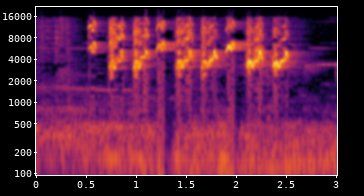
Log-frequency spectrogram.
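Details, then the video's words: Cinereous tit song offered as a lure for catching birds: a fast series of about nine bright, high, sharp two-part notes, roughly four per second, with a quiet background. "Suara Gelatik Batu ini Ampuh buat Pikat"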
